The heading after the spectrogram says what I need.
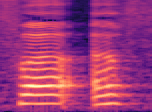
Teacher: جو اس کا ہمس ہے نا اسے فیل کریں, ہوا آپ لوگوں کے ہاتھ پر آئے گی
